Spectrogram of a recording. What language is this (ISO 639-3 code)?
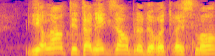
fra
